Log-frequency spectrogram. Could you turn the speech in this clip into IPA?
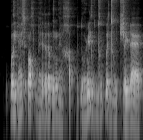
k͡pɤjɾæ̤sʔoχ bæ̤rɤɡn̪æ̤χ | ɗo̤ɳjo̤ do̤ɓə do̤ t͡ɕəjɳæ

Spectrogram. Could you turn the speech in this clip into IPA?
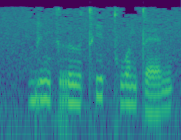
bi˥˩n krɯː˧tʰi˥˩t̚ kwo˥˩ntɛː˩˦ŋ

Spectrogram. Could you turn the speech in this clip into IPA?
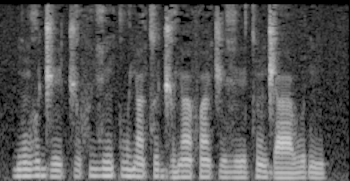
ɡũ˨ɣʊ˦d͡ʒeː˨ t͡ʃʊ˨fi˦ɣĩ˦ ku˦ jã˦t͡sʊ˦ d͡ʒʊ˨jã˦˨fã˦ t͡ʃe˨ɣeː˨ t͡sũ˦d͡ʒaː˨ βʊ˦ɗĩ˨

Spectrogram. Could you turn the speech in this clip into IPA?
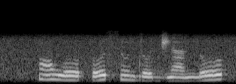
kɔ̃˧ wo˨ho˨˦ sũ˧do˨ d͡ʒã˨ no˨˦

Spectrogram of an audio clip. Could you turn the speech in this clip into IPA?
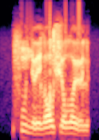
fũ nøɪ̯lɔlˠxʲu lˠøl

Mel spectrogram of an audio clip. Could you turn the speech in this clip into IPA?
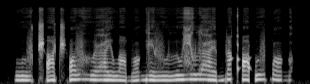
wu˩vt͡ʃʼɑ˨ t͡ʃʼɔ˦vɦu˨ ʕe˨wɑ˩bɔ˦ɡe˨ vu˨lu˦ʑu˦l ʕɛ˨ bi˥ qʼɔ˦ʔu˥v ɓɔ˦ɡ

